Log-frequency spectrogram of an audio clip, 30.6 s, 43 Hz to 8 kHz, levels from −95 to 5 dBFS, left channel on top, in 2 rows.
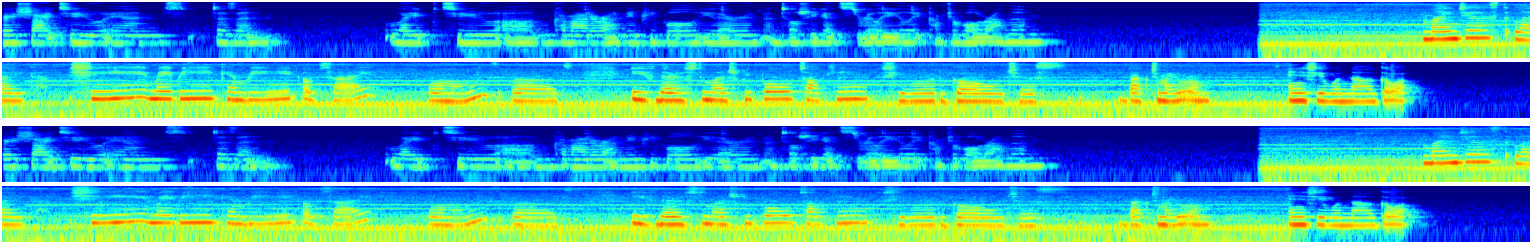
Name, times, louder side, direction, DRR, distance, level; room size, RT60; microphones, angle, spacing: voice 1, 0.0-1.8 2.1-2.7 3.8-10.4, left 2 dB, 35° left, 2.7 m, -45 dB
sound 1, 12.6-28.2, left 1 dB, 10° left, 1.3 m, -35 dB
voice 2, 14.2-19.0 19.5-25.9 26.4-27.4 28.1-29.3, left 3 dB, 50° left, 0.6 m, -23 dB
21.0 x 7.6 x 3.4 m
head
